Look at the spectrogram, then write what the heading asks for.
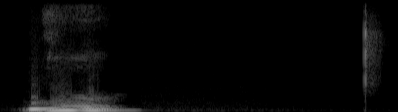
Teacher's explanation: It's voice because you put your finger on your throat and you clearly feel voice because there is a vibration. V. You feel The air is being squeezed, passing through your lower lids and upper teeth. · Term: phoneme V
